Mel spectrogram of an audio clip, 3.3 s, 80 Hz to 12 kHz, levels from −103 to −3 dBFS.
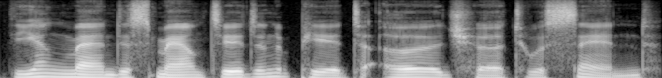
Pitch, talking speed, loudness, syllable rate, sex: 120 Hz, 200 wpm, -16 LUFS, 5.5 syllables/s, male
